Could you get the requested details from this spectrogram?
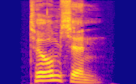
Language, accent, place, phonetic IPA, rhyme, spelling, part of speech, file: German, Germany, Berlin, [ˈtʏʁmçən], -ʏʁmçən, Türmchen, noun, De-Türmchen.ogg
- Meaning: diminutive of Turm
